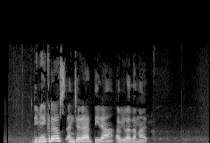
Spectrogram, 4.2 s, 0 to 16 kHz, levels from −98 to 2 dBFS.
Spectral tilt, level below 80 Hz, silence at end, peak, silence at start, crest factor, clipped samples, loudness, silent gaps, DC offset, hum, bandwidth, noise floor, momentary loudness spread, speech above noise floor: -5 dB/octave; -74 dBFS; 1.25 s; -4 dBFS; 0.65 s; 18 dB; under 0.1%; -20 LUFS; none; under 0.1%; none; 10.5 kHz; -58 dBFS; 12 LU; 38 dB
